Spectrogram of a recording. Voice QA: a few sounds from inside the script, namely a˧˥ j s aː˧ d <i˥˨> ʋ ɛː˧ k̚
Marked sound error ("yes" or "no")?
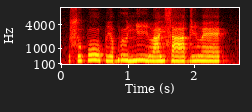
yes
